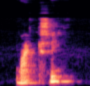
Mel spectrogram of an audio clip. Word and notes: waxy: British English

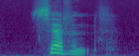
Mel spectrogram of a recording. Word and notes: seventh: American English

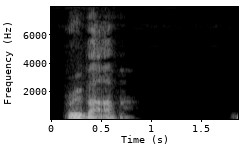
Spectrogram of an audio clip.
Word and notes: rhubarb: Australian English

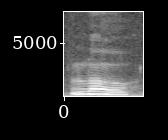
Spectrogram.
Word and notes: lo: American English

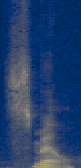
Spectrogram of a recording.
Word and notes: smell: American English

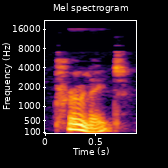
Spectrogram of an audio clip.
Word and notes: prolate: British English

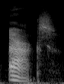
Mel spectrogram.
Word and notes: axe: American English

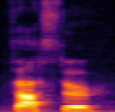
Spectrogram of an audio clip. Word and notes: faster: American English

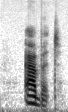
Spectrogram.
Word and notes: abbot: American English

